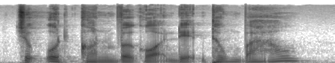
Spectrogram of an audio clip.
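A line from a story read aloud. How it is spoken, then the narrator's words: Sighing woman. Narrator (Vietnamese): Bà Bình thở dài rồi bảo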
